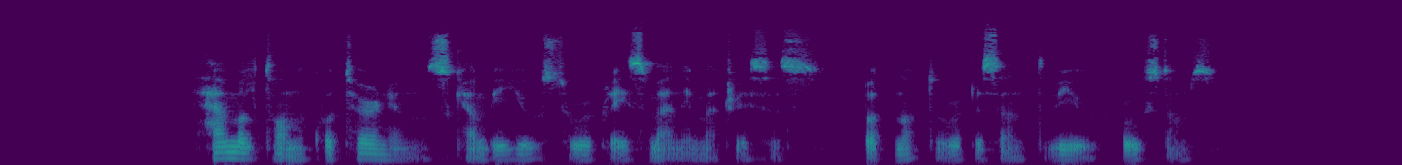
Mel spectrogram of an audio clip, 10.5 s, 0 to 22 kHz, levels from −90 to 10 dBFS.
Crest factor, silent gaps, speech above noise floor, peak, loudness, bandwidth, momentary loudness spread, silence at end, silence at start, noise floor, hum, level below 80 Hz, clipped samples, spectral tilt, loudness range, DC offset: 26 dB; 6.30-6.48 s, 7.70-7.78 s; over 47 dB; -18 dBFS; -40 LUFS; 13.5 kHz; 18 LU; 1.4 s; 1.5 s; under -90 dBFS; none; -88 dBFS; under 0.1%; -1.5 dB/octave; 7 LU; under 0.1%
